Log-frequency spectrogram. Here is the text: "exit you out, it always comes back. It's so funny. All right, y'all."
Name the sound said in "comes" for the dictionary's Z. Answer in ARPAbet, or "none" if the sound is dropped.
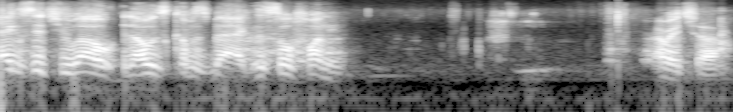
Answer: Z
